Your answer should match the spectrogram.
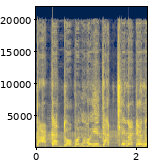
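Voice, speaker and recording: A woman voicing a naive, lazy male fox in a cartoon, chattering excitably and repeating words in a whiny, eager way. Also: sits high, moderate pace, soft background music. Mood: hopeful. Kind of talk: Bangla cartoon voice acting.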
